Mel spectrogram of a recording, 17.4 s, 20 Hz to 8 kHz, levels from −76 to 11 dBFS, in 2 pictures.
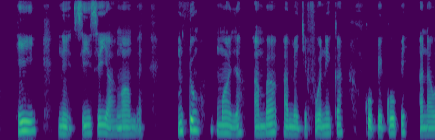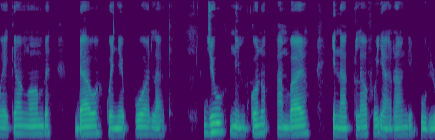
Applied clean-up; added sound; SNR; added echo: none; none; none; none.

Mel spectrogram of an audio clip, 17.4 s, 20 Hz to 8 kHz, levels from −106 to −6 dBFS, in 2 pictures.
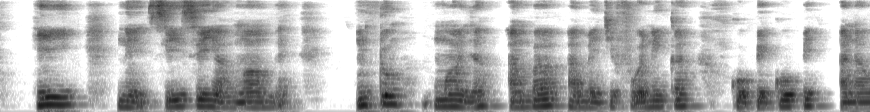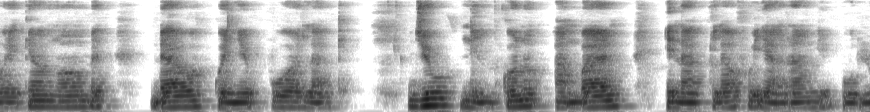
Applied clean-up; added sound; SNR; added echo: none; none; none; reverberation time 0.3 s.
